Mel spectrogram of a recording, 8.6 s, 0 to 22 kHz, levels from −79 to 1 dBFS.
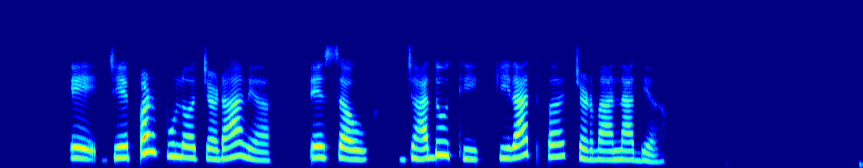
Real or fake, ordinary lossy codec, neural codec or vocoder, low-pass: fake; none; codec, 24 kHz, 0.9 kbps, WavTokenizer, large speech release; 7.2 kHz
